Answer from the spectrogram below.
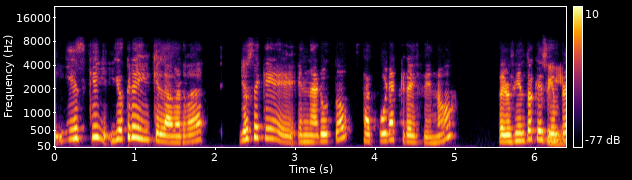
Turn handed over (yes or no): no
